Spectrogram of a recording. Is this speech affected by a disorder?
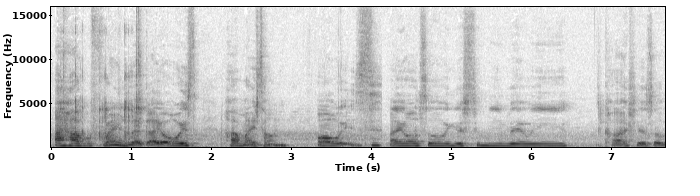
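Yes: cerebral palsy.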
